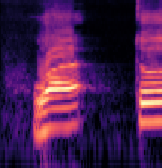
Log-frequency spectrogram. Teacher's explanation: حمزہ ساکن کو تھوڑا جھٹکے کے ساتھ پڑھیں گے · با ساکن پر قلقلہ ہوگا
